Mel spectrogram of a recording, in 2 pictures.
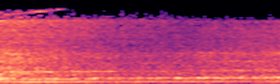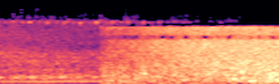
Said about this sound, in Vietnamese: Tiện tay ném điện thoại từ bên tai vào trong nước biển cuộn sóng. Hai mắt Lãnh Phong hiếp lại, ngắm nhìn biển rộng xa xa.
